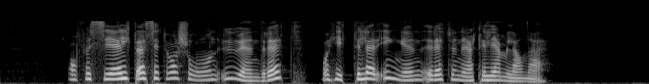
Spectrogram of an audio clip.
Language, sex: Norwegian, female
